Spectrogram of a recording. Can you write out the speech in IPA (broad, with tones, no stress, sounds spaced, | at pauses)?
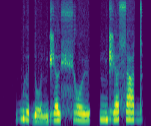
ɓ ɨ˦˨ ɗ u˨ n d͡ʒ ɐ˦ y̯ ɕ o˦ y̯ | n d͡ʒ ɐ˦ s a˦ d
